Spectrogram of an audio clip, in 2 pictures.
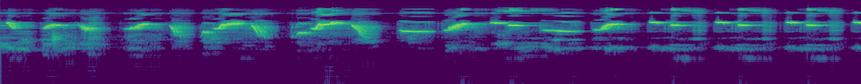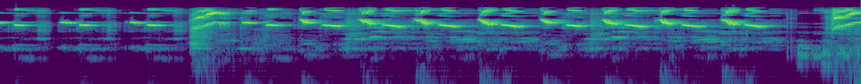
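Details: Greater green leafbird (cucak ijo), a Masteran training recording in the gacor ngentrok full isian style: rapid, varied whistled and slurred phrases, then a fast run of repeated rising notes, about two per second, loud and clean.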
